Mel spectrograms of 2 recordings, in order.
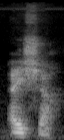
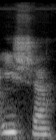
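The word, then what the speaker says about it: אשה: That's how you say it, Isha. Yeah. Not Aisha. No, Isha, because there's a dot underneath.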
